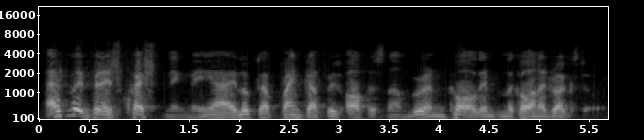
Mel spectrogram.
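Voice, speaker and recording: An actor playing a brusque, sardonic, wisecracking private detective in a vintage radio drama. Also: male voice, deep voice, sing-song, a little fast, husky, full character voice. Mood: narrating. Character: hard-boiled, wisecracking male private detective. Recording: muffled vintage radio recording.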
